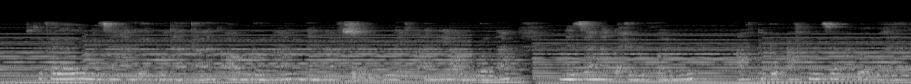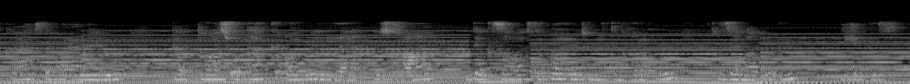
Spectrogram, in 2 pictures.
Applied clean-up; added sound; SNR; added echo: none; Organ; 1 dB; reverberation time 0.5 s.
